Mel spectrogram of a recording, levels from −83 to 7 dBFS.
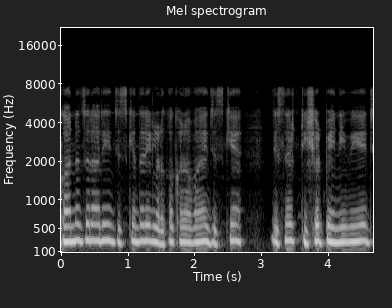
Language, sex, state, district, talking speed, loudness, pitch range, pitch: Hindi, female, Bihar, Kishanganj, 295 wpm, -20 LUFS, 255-275 Hz, 265 Hz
